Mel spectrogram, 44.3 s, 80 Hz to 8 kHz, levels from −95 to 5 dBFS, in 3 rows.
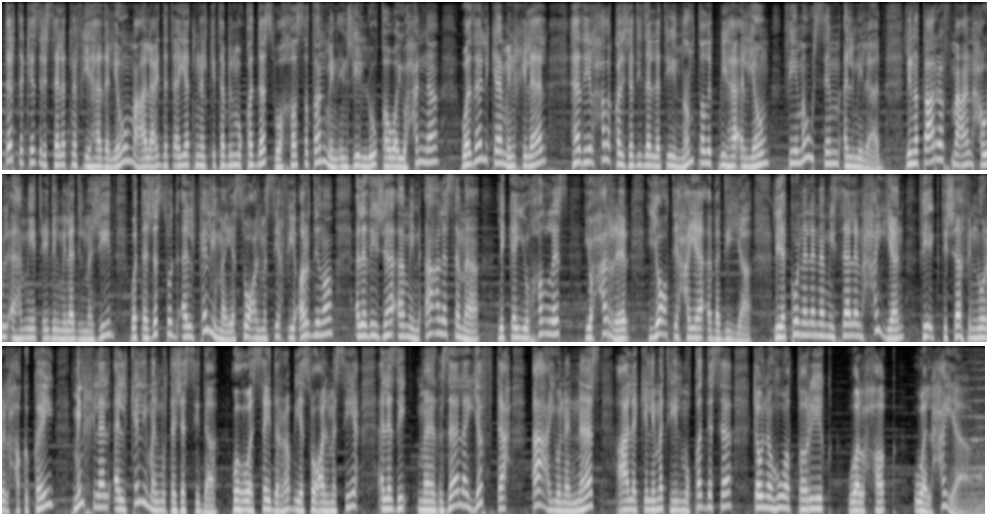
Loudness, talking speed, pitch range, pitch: -17 LUFS, 115 wpm, 150-200 Hz, 170 Hz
